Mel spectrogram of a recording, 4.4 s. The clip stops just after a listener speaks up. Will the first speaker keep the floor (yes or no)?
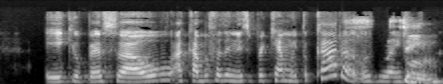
no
